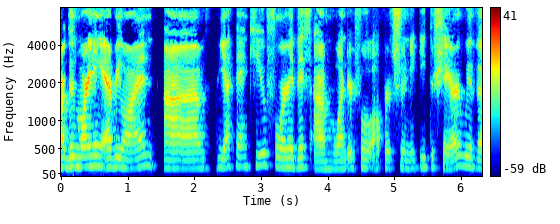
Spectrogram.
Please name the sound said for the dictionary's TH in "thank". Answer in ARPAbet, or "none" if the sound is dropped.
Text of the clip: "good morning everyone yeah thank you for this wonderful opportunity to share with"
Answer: TH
